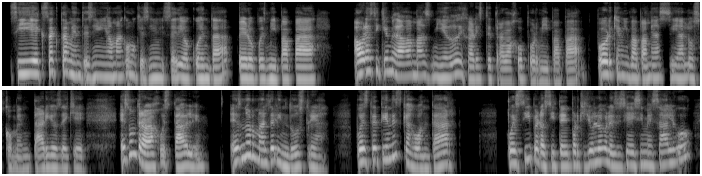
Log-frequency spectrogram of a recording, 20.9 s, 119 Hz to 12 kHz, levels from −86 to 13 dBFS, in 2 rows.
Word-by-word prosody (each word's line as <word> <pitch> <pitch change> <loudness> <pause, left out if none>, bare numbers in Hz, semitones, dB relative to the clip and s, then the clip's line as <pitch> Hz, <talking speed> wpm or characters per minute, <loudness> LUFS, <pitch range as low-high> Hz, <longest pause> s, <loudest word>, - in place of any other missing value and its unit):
Sí, 240 +1 +4
exactamente, 240 -3 +2
sí, 190 - -4
mi 205 -1 -5
mamá 200 0 -1
como 215 - -4
que - - -5
sí 185 +2 -3
se 185 - -3
dio 180 -3 0
cuenta, 180 -1 0
pero, 180 -1 +3
pues, 175 0 -3
mi 175 0 +1
papá 175 0 +3 0.6
ahora 250 +5 +7
sí 280 0 -5
que 265 +2 -3
me 260 - -2
daba 205 0 +4
más 210 -2 -3
miedo 195 +2 -2
dejar 190 -7 -1
este 175 0 -7
trabajo 155 +1 -4
por 160 -3 -5
mi 155 -1 -5
papá, 150 0 -3
porque 230 -2 +3
mi 210 - -7
papá 185 -2 0
me 190 0 -4
hacía 185 -1 -3
los 180 -1 -5
comentarios 165 0 -3
de 165 - -2
que: 160 -1 -6 0.5
"Es 260 - +1
un 365 0 +1
trabajo 185 - +6
estable, 180 +1 +1 0.3
es 250 +3 +2
normal 290 -8 +2
de 250 +1 +3
la 240 - -3
industria. 175 -4 -3 0.4
Pues, 240 0 +4
te 250 +1 +1
tienes 275 +7 -1
que 220 - 0
aguantar". 170 +3 -1 0.7
Pues 215 -1 +1
sí, 275 +5 -3
pero 235 -8 +2
si 185 +1 -4
te 185 0 +2
porque 190 -1 -4
yo 215 +3 -1
luego 245 +1 +1
les 195 -5 -1
decía: 190 +3 -3
"¿Y 190 - -2
si 200 +2 -4
me 200 -1 -4
salgo?". 220 - -2
190 Hz, 185 wpm, -21 LUFS, 175-225 Hz, 0.7 s, ahora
